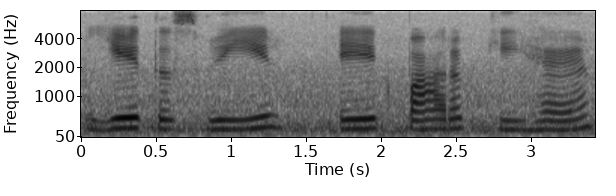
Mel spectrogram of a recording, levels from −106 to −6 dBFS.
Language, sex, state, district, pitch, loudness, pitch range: Hindi, female, Haryana, Rohtak, 225 Hz, -18 LUFS, 210-240 Hz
